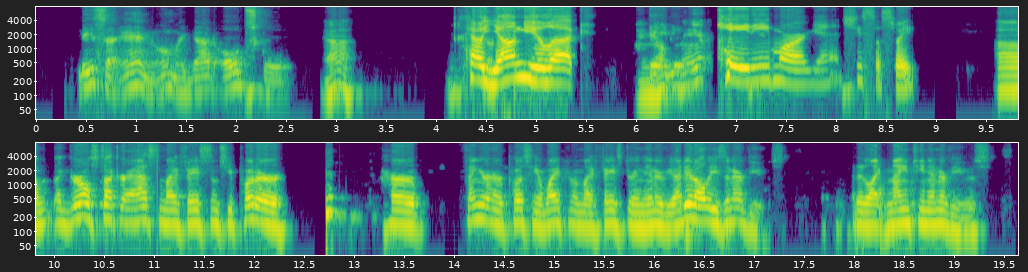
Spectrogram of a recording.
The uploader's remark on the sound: joined us on our Zoom Show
